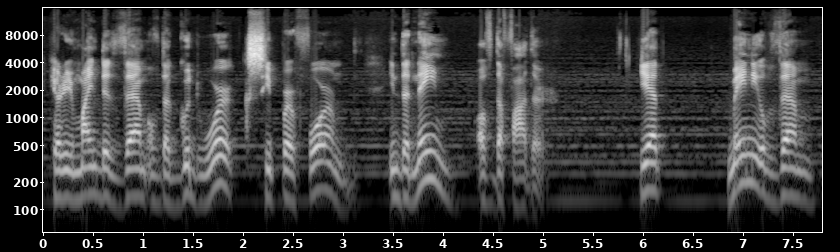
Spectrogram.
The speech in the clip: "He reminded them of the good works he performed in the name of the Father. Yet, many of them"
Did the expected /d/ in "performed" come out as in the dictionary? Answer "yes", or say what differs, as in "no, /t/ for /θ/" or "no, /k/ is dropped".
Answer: yes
